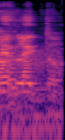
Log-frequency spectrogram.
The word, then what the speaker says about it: merletto: Merletto. Merletto. Merletto, grazie. Merletto. Merletto. Sì? With R. Merletto. You have to roll your R.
